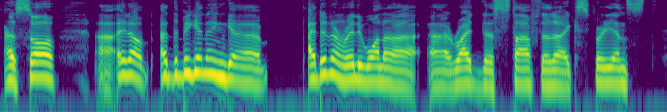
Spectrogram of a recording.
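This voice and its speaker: A man's voice: a little high, normal speed, clean tone, dry recording, studio quality. Hesitant Afghan-born man in his thirties. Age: 30s. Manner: hesitant, many fillers and restarts. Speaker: guest, former special forces commander. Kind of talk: casual interview talk.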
